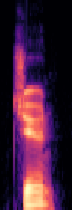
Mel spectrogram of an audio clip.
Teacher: you want to watch out for linking the oo sound to the N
